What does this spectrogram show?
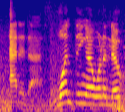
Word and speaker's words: Adidas: In America, we would pronounce this as Adidas. However, here in Australia, it is Adidas.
